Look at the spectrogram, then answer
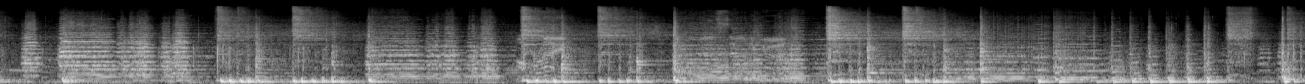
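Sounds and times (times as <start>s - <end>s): snare and bass drums: 0.0s - 4.2s, 5.0s - 7.2s, 8.2s - 13.0s
loud low brass notes: 0.0s - 13.0s
marching band playing: 0.0s - 13.0s.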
